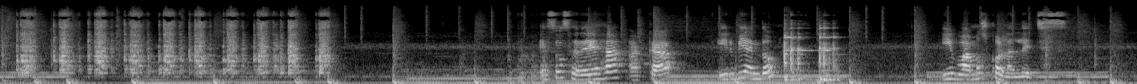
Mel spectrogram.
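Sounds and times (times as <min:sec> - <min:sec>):
grating nutmeg: 0:00.0 - 0:03.5
speech: 0:05.6 - 0:08.1, 0:09.4 - 0:10.7.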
